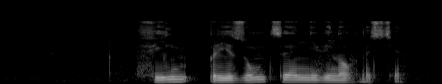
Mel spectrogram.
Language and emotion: Russian, neutral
